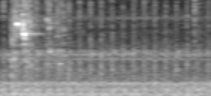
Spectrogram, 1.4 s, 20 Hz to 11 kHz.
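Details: Serviced Eumig dual-gauge 8mm projector running Super 8 film after transport-mechanism repair: fast, even high-pitched clatter at a steady rate as the claw engages the film; projector running smoothly, normal.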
